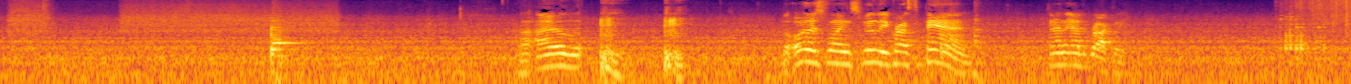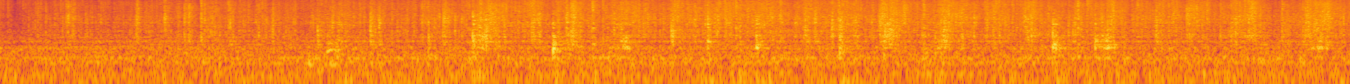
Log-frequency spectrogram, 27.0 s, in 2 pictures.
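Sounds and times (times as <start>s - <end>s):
vegetables sizzling in hot oil: 12.8s - 27.0s.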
